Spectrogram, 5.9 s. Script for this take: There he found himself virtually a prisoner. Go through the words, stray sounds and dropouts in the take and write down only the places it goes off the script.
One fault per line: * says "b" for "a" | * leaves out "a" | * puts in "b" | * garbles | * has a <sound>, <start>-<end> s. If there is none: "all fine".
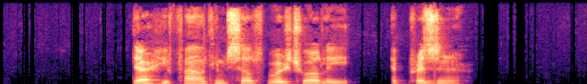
all fine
